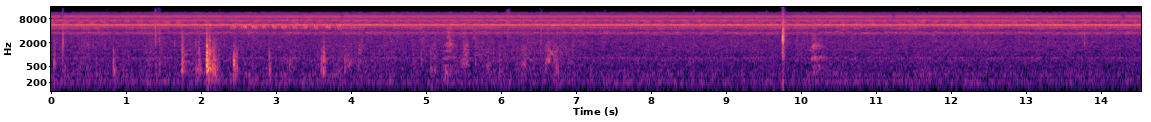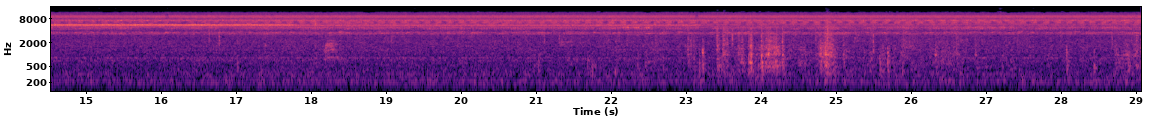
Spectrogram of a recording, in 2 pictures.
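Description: Steady chorus of insects chirping, high-pitched and continuous, with a few scattered knocks and clicks now and then.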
